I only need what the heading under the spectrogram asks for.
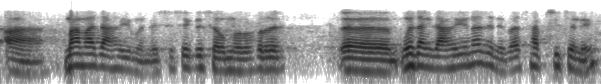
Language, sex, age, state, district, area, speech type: Bodo, male, 18-30, Assam, Chirang, rural, conversation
